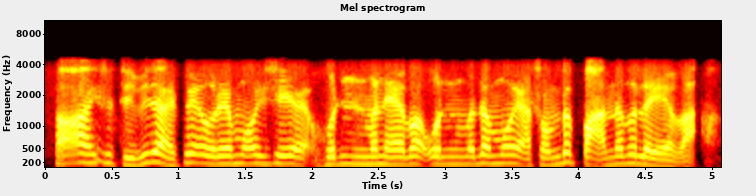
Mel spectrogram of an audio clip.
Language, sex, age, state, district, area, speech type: Manipuri, male, 45-60, Manipur, Kangpokpi, urban, conversation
